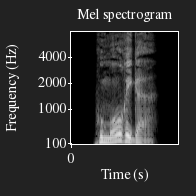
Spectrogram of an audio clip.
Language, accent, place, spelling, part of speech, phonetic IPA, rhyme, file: German, Germany, Berlin, humoriger, adjective, [ˌhuˈmoːʁɪɡɐ], -oːʁɪɡɐ, De-humoriger.ogg
- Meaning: 1. comparative degree of humorig 2. inflection of humorig: strong/mixed nominative masculine singular 3. inflection of humorig: strong genitive/dative feminine singular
